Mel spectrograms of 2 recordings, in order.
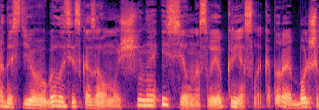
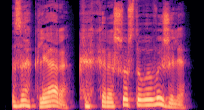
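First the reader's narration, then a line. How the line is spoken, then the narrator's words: Joyful young woman's voice. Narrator (Russian): радостно сказала 80-летняя молодая девушка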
